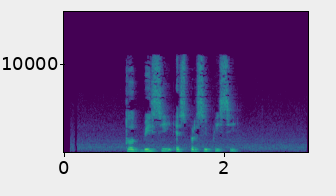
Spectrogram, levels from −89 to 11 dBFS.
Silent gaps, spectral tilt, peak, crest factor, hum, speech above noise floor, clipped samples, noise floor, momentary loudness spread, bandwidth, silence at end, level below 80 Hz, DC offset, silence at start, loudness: none; -4 dB/octave; -10 dBFS; 20 dB; none; 26 dB; under 0.1%; -54 dBFS; 13 LU; 11.5 kHz; 0.9 s; -78 dBFS; under 0.1%; 0.75 s; -28 LUFS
